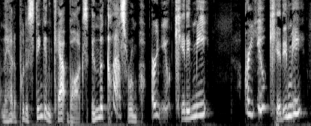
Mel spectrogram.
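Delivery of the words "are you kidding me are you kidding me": much higher incredulous cry, climbing; are you kidding me, rising disbelief. Real, not acted. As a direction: let the outrage burst up in pitch. Indignant disbelief.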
